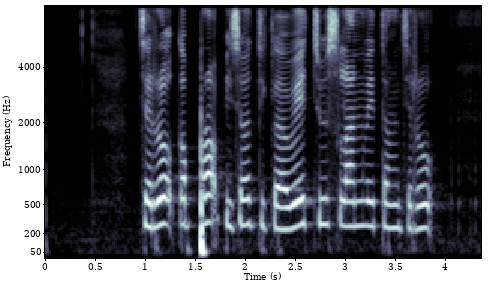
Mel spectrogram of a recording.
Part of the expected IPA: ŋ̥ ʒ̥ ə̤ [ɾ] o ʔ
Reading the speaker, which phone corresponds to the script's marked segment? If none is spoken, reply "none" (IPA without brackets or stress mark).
ɾ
